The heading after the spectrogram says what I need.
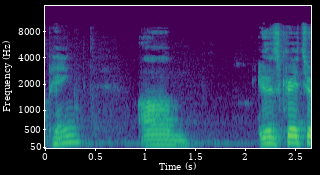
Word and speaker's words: PNG: me show you why first of all it's pronounced ping um it was great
